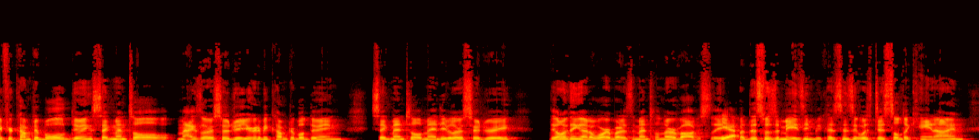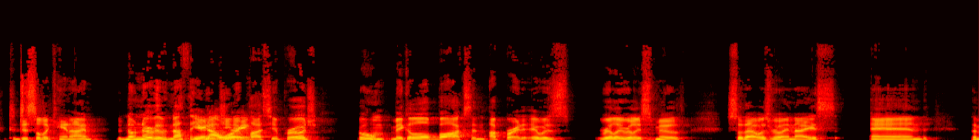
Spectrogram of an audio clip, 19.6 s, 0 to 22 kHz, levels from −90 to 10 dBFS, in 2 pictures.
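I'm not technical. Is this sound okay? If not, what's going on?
Yes, nothing stood out as a problem when I listened to this recording.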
